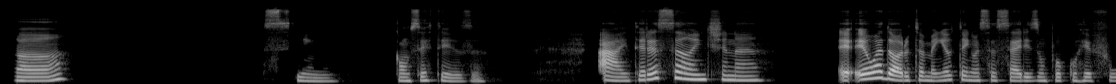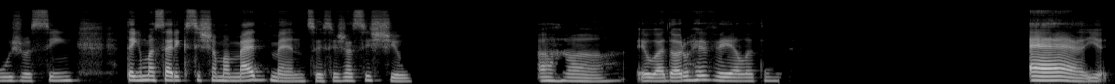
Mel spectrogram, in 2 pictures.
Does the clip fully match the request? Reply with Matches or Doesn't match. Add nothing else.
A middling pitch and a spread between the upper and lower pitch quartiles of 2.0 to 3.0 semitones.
Matches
